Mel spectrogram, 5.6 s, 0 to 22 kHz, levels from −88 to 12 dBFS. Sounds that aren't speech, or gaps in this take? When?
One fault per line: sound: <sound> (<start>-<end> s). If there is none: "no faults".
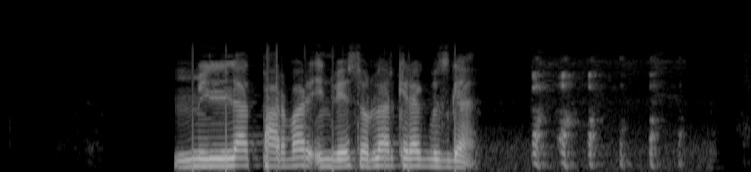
sound: laugh (4.0-5.2 s)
